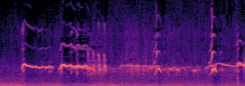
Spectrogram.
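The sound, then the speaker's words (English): Migrating shorebirds (sandpipers and plovers) calling: a series of thin, high, sustained whistled notes with slight wavering and quick upward flicks, repeating in short phrases over a soft, steady background hiss. “Millions of shorebirds, the sandpipers and plovers that grace our shorelines, are on the move.”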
